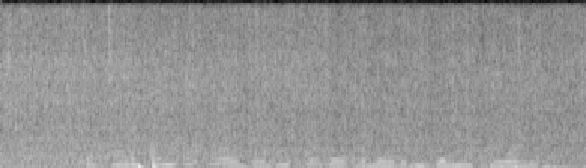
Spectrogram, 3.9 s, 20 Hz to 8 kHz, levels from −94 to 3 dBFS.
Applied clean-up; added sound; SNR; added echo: none; Rain; -3 dB; none.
